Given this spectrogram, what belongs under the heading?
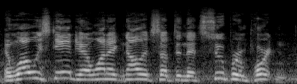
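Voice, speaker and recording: Plain-spoken union VP rallying outdoors; higher male voice. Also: rapid-fire, a bit bright, slight background noise. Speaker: union vice president. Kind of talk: rally speech. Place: outdoors by hotels and convention center.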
